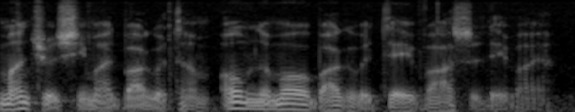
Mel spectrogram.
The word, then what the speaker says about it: Vasudeva: is given very emphatically omnimo vasudeva with a long a that's krishna the son of vasudeva right no equivocation so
